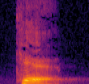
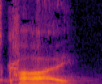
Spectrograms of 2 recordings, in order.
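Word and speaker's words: Ke (καί): Ke. Now, if your pronunciation comes straight out of Bible school, it's kai. It's ke in Greek. It's kai in not so good Greek.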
